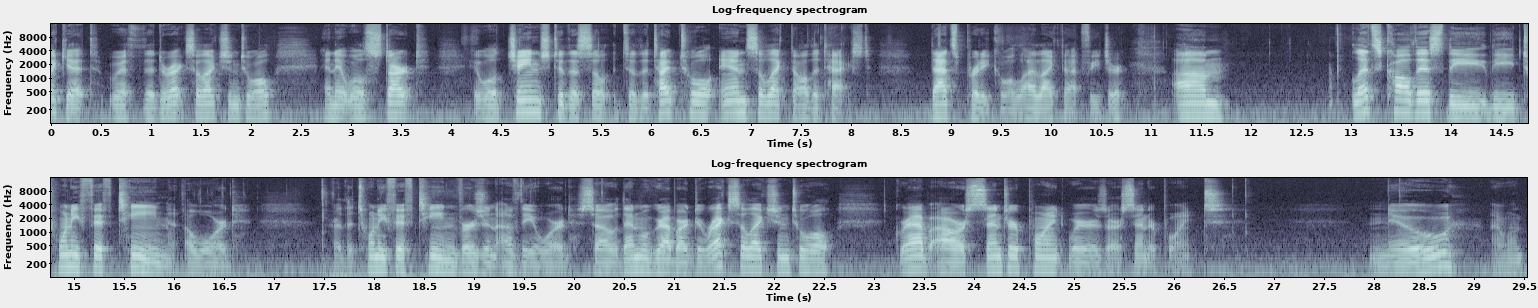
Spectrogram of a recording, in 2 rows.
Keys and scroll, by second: 16.0-16.7 typing, 18.2 5.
